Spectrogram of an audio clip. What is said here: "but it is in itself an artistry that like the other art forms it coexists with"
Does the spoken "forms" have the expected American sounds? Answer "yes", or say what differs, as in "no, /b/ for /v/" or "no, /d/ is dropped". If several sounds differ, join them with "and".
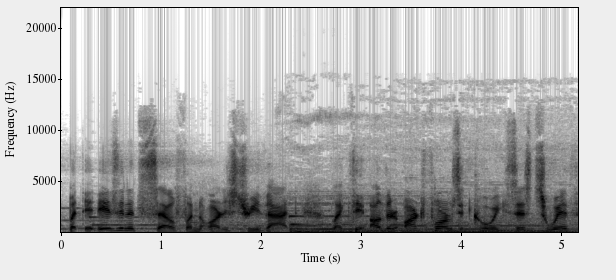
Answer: yes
